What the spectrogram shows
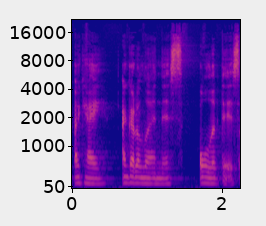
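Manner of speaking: ordinary talk, nothing marked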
